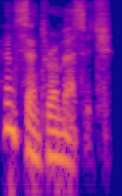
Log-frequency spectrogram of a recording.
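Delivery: normal talking voice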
